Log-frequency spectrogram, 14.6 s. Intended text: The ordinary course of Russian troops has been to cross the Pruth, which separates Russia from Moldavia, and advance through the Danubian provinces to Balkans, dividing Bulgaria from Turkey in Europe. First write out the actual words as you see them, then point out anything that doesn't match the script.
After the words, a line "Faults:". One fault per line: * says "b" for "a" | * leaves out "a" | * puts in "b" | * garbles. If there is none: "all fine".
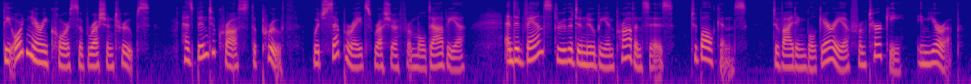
The ordinary course of Russian troops has been to cross the Pruth, which separates Russia from Moldavia, and advance through the Danubian provinces to Balkans, dividing Bulgaria from Turkey in Europe.
Faults:
all fine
